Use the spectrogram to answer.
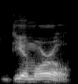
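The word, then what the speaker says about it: D'Amaro: Josh Diamoro moves into the chairman of Disney Parks. Is that how you pronounce it?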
